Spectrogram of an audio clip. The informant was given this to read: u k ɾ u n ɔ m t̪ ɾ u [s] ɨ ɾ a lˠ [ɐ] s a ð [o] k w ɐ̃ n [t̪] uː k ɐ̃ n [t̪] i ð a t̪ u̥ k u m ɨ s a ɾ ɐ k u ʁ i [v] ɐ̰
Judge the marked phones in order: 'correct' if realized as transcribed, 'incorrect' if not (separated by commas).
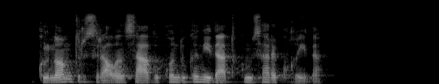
correct, incorrect, incorrect, incorrect, incorrect, incorrect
